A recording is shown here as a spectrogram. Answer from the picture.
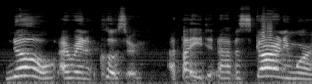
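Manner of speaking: high, loud alarmed cry; shouted. Acted. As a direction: shout in alarm running up to him. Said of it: "I shouted".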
